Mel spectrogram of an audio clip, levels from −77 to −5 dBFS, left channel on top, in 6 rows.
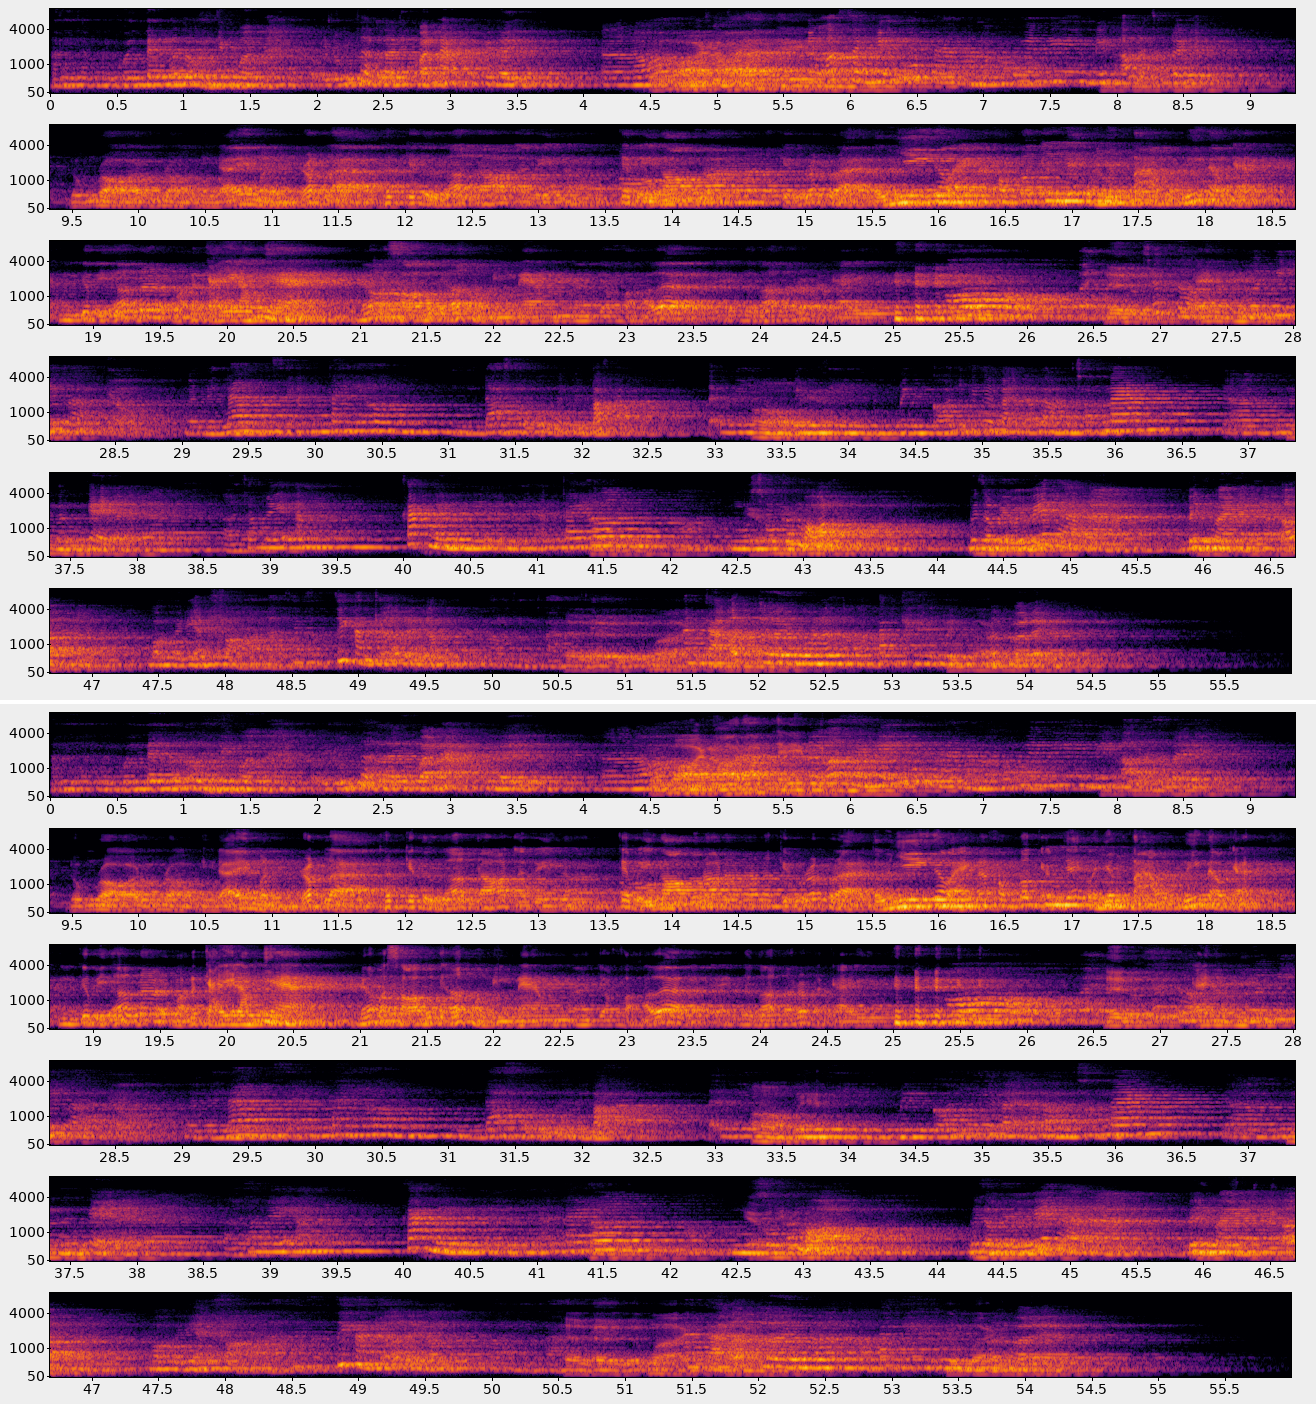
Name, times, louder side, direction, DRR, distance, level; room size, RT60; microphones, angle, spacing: voice 1, 0.0-3.6 4.1-5.4 5.7-8.7 9.8-10.0 13.6-14.1 16.8-17.7 21.1-21.6 25.4-28.7 29.0-32.4 32.9-36.4 36.8-38.3 38.6-39.7 40.0-43.7 44.2-45.4 45.8-47.1 47.4-49.7 50.0-50.9 51.4-54.3, equal, 65° left, -6 dB, 2.3 m, -26 dB
voice 2, 4.5-6.0 7.9-8.6 9.5-18.4 18.7-20.6 21.0-25.4 26.6-26.9 27.2-27.9 33.3-33.9 37.3-37.7 41.4-41.8 42.6-43.0 44.3-44.5 45.9-46.2 50.5-52.1 53.4-54.2, right 1 dB, 55° right, 0 dB, 1.1 m, -24 dB
11.0 x 4.9 x 6.0 m, 2.4 s
head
